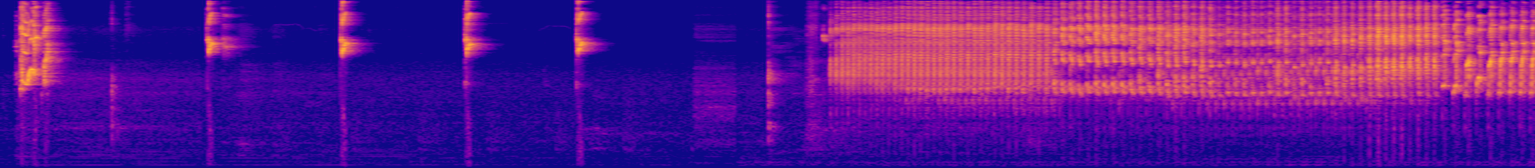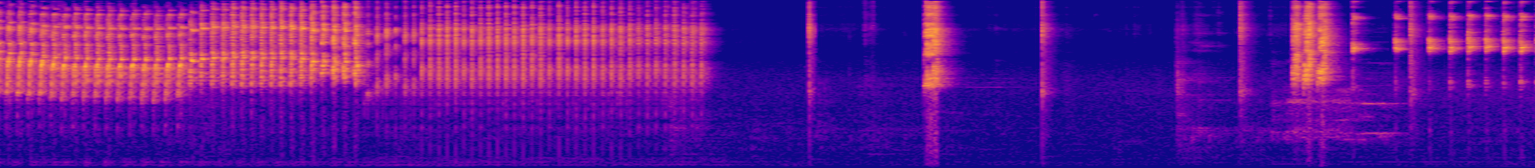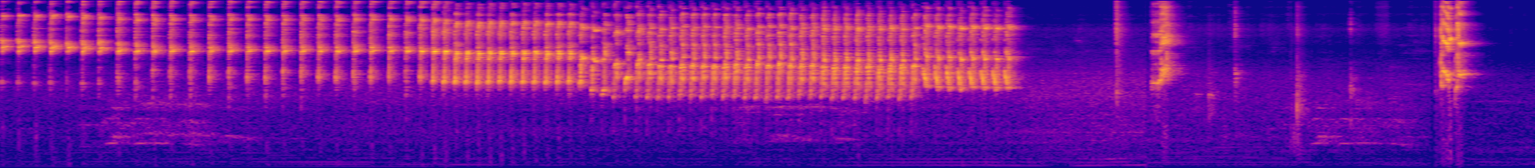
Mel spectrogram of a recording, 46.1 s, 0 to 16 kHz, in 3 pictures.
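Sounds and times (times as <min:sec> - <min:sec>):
bird chirps: 0:02.0 - 0:02.5, 0:29.6 - 0:31.8
lovebird chattering trill: 0:02.1 - 0:02.4.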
